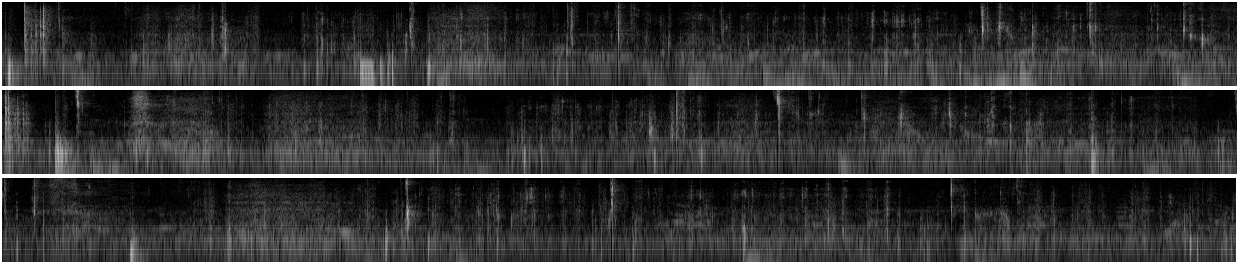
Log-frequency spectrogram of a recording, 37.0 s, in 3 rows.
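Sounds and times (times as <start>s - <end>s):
person chewing fruit: 0.0s - 37.0s.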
